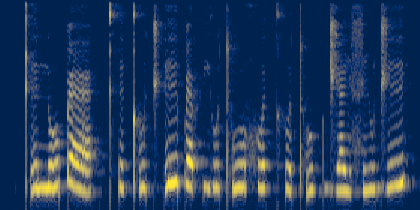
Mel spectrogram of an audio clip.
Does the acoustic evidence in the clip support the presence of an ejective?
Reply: yes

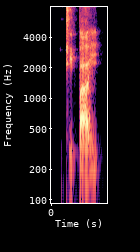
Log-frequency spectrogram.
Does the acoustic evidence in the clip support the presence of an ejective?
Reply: no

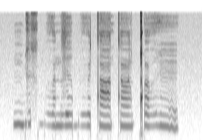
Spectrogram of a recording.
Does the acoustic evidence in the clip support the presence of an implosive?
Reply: no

